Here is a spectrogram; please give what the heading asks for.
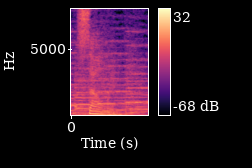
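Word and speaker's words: Samhain: On the night of October 31st, they celebrated a festival called Sin, pronounced sin.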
